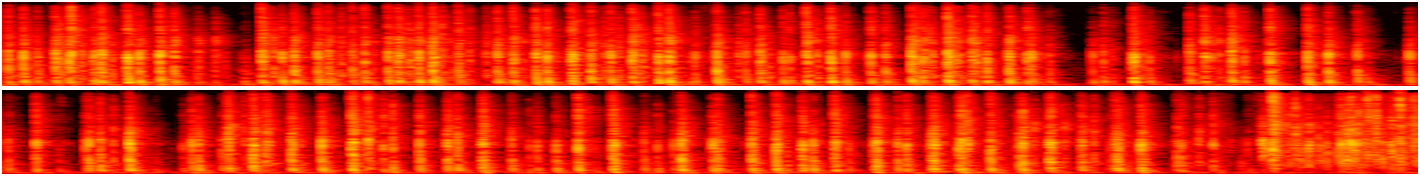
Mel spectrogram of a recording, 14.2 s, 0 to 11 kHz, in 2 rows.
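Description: Fingernails tap rapidly on a red soft plastic packet of makeup wipes with a hard plastic flip lid. The result is a dense, steady stream of short, dry clicks centered around 1.2 kHz, with a few brief pauses along the way.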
